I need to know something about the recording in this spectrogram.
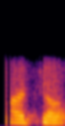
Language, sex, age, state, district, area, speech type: Maithili, female, 18-30, Bihar, Darbhanga, rural, conversation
